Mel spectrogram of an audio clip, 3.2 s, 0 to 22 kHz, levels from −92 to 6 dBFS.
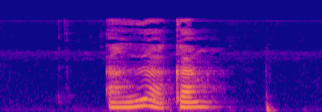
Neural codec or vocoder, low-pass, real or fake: none; 10.8 kHz; real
